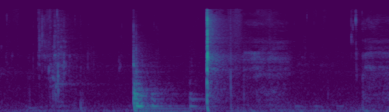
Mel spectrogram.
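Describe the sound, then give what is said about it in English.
Someone drinking water: a few short wet sips and swallowing clicks, with one sharp snap-like click partway through and quiet pauses between. No one speaks. “I really needed water, so this was like my water break.”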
